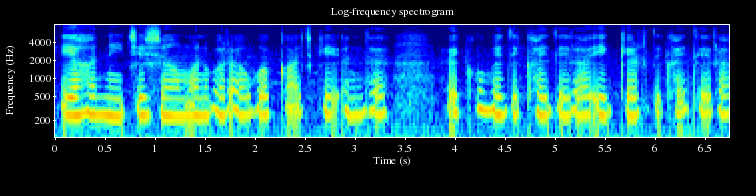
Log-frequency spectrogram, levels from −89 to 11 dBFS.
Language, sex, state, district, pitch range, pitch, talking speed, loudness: Hindi, female, Maharashtra, Dhule, 240-270 Hz, 250 Hz, 160 wpm, -27 LUFS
